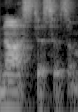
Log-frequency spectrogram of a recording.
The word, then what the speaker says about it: Gnosticism: of your potent Gnosticism that's what the G it's got silent G good Gnosticism okay if you want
